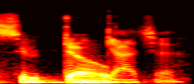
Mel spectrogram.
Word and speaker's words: sudo: puduo super user do I say sudu but he says corre pronounciation is sudo or sudo it's sudo says it's hard not to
